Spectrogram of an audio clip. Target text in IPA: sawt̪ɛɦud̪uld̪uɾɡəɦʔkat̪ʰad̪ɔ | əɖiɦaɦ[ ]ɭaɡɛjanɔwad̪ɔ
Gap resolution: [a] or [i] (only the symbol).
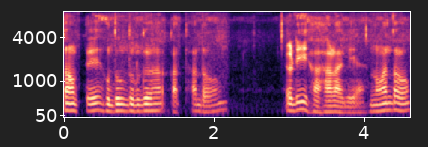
a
